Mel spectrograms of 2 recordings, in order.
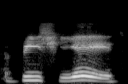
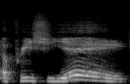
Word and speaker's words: appreciate: The team didn't appreciate. Okay, now you're saying appreciate. You're putting all the sound on eight, but it's not an Yeah. Appreciate. it's on Appreciate.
